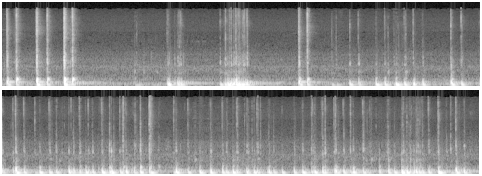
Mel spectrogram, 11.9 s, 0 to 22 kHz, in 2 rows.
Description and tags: Typing Laptop Keyboard 3
Computer, Zoom, Recording, H1, Laptop, Typing, Stereo, Keyboard, Macbook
